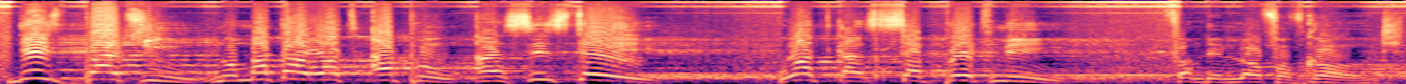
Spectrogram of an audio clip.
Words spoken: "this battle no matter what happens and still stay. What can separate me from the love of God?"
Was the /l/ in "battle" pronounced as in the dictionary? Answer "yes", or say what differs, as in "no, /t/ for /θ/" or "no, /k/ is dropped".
no, /n/ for /l/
